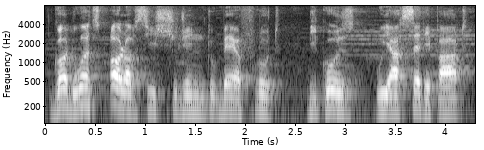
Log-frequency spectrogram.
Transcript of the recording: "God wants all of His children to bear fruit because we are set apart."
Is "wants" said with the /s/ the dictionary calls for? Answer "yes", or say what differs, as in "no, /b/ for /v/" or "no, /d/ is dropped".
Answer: yes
